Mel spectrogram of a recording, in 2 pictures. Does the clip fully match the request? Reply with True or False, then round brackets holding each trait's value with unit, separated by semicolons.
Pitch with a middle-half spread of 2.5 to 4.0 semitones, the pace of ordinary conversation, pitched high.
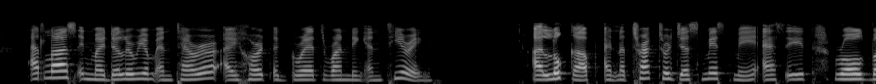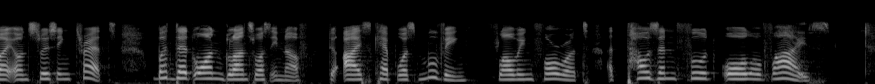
True (3.2 semitones; 170 wpm; 230 Hz)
